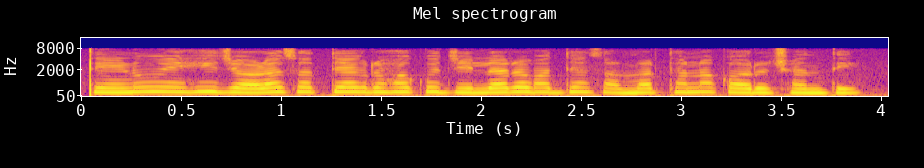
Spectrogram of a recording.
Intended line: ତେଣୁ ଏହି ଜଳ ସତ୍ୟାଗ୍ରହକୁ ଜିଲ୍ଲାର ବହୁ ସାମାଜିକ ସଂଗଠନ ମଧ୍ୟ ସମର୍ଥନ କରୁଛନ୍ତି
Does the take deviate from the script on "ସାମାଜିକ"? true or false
true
